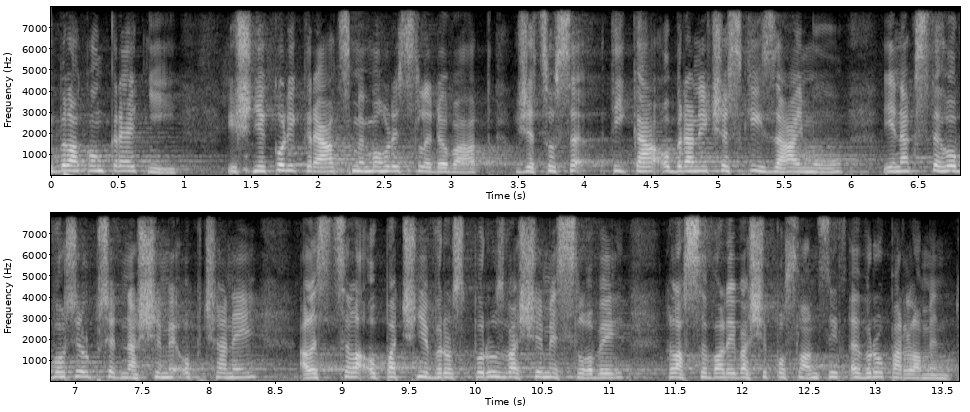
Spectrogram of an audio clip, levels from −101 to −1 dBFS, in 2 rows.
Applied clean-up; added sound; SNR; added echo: none; none; none; none.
